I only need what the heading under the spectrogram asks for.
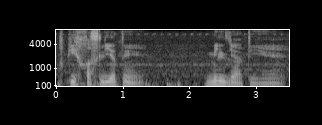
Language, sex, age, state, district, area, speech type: Urdu, male, 18-30, Telangana, Hyderabad, urban, spontaneous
